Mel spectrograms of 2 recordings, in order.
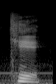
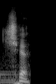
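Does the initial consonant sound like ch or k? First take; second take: k; ch. First: The sound is a hard k sound. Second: The sound is a ch sound. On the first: "but it says ki" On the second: "I just like a C H where like your tongue is in a particular position"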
